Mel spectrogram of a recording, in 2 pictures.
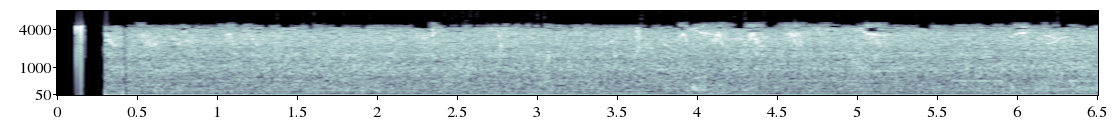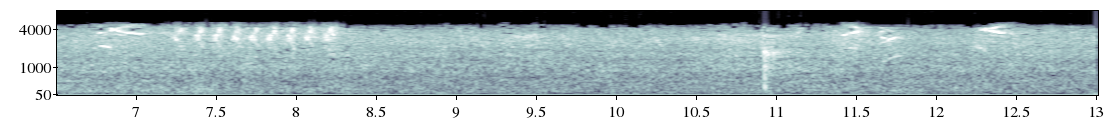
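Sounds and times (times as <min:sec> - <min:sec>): steady rushing hiss: 0:00.3 - 0:13.0
small bird chirping: 0:06.0 - 0:08.4, 0:11.4 - 0:12.6.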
